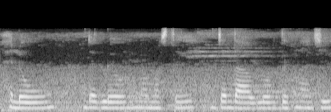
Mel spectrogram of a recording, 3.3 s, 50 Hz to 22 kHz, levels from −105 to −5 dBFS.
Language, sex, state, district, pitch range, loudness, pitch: Garhwali, female, Uttarakhand, Tehri Garhwal, 205-215 Hz, -18 LUFS, 210 Hz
